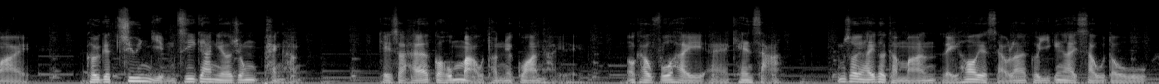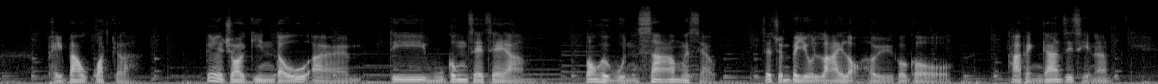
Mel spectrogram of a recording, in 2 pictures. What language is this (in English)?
Chinese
